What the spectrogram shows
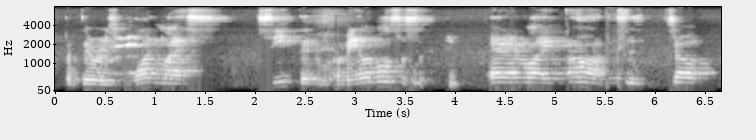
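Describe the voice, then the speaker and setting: A man's voice: on the high side, sharp tone. A man co-hosting a casual podcast, telling a funny story with laughs and swearing. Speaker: podcast co-host. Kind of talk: casual chat. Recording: roomy, dull lo-fi sound with faint hiss.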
